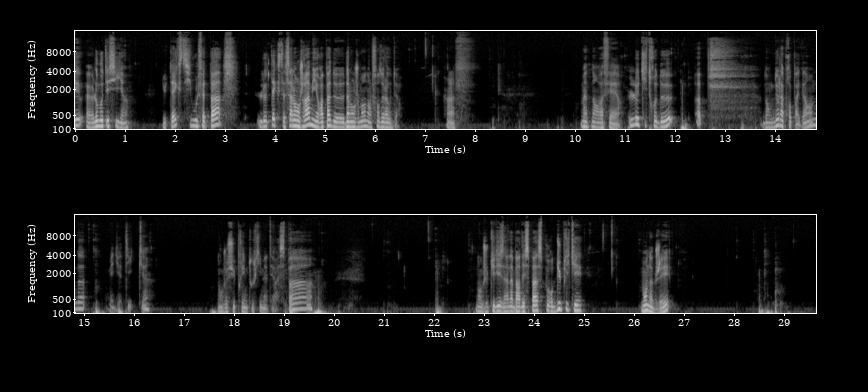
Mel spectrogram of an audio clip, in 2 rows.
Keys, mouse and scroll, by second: 0.8-2.9 drag, 7.3-8.4 drag, 8.6 middle click, 9.7 middle click, 10.9 click, 12.0-13.2 drag, 12.1 space, 13.3 click, 14.6 click, 15.2 BackSpace, 16.2 Delete, 17.6 Delete, 18.3 click, 19.1 BackSpace, 20.9 click, 21.9 click, 22.1 space, 23.4 click, 25.7 click, 26.2 BackSpace, 28.0 click, 28.5 BackSpace.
